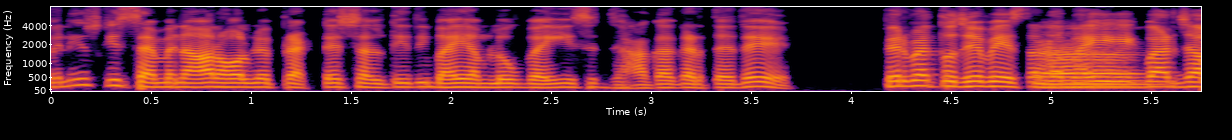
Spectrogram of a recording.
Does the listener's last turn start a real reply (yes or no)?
no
